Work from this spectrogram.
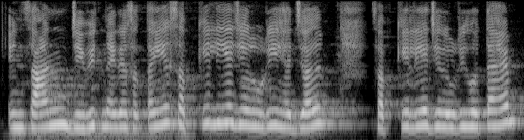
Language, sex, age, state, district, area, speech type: Hindi, female, 18-30, Uttar Pradesh, Varanasi, urban, spontaneous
